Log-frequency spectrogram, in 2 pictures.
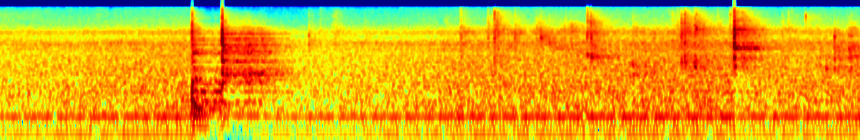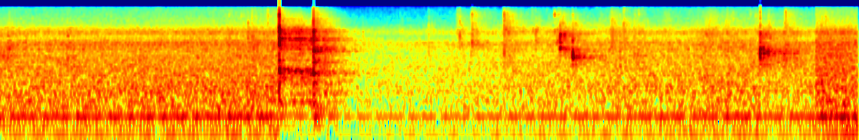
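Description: Eggs being knocked and cracked on the edge of a bread machine's pan, a few sharp knocks with the clearest about a second in and just before six seconds, over a steady hum.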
